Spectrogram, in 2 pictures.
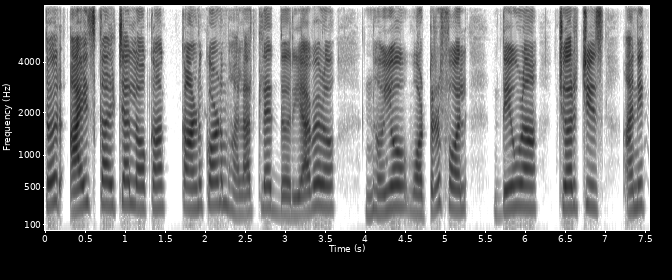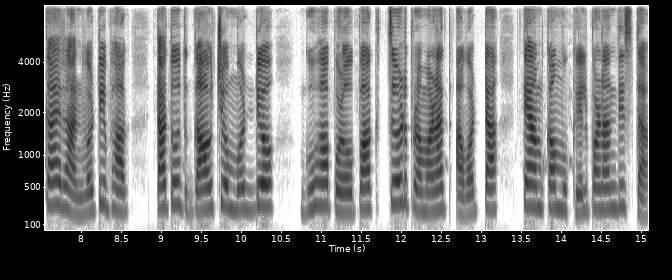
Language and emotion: Goan Konkani, neutral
